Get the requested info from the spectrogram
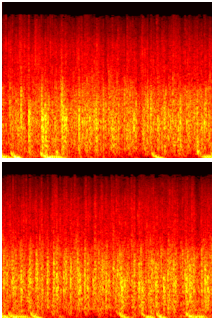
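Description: A crowd applauding: many hands clapping steadily in a rousing round of applause, with a few low thuds underneath.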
